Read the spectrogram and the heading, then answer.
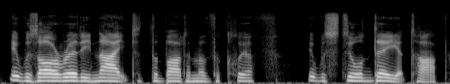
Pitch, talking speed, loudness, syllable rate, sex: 155 Hz, 215 wpm, -17 LUFS, 4.7 syllables/s, male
